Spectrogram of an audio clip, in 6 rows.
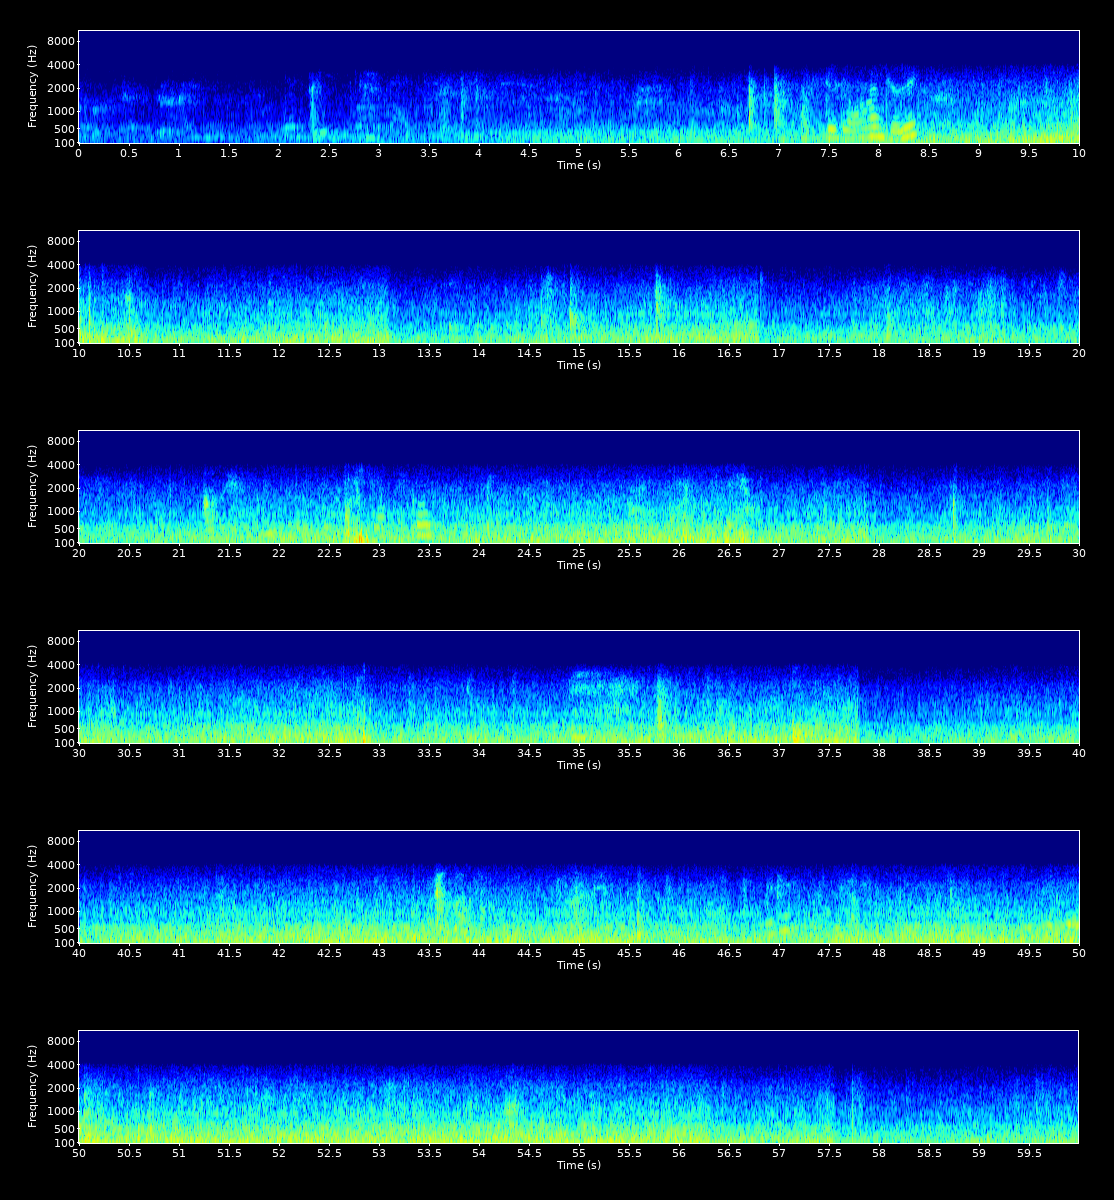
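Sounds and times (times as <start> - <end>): low mechanical hum: 0.0 - 59.9.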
